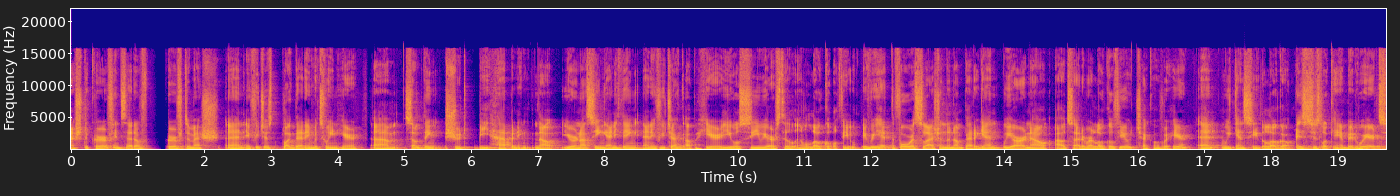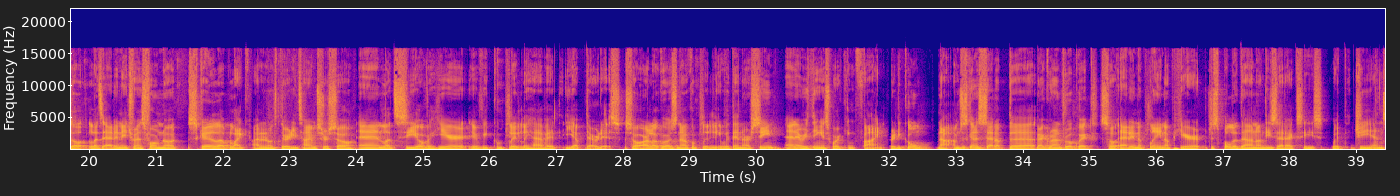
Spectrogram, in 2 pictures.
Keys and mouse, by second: 18.3 shift+a, 21.0-23.2 drag, 25.0 click, 29.0 click, 29.3 space, 30.2 middle drag, 31.0-31.8 middle drag, 31.9 space, 31.9 KP_7, 34.6 shift+a, 35.9-36.3 drag, 36.5 g, 36.8 z, 37.3 click.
